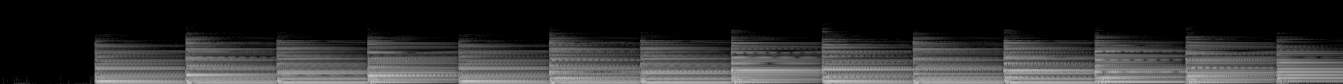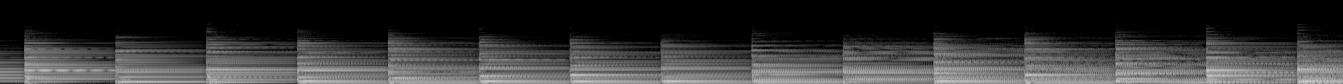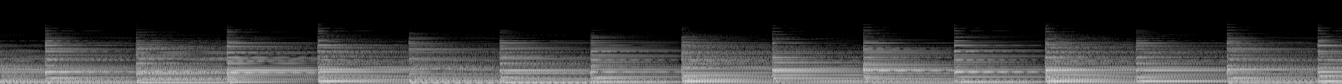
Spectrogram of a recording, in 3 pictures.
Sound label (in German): Klavierstueck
